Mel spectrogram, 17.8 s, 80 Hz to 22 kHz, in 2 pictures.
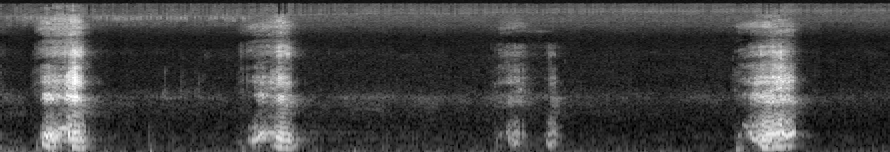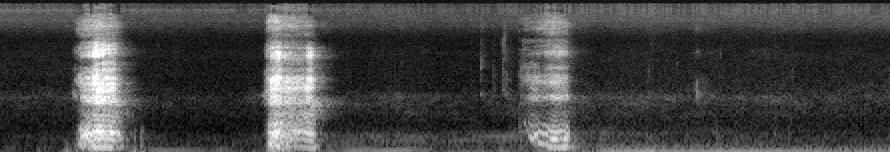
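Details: Animal coughing much more frequently than before: seven separate harsh, explosive coughs spaced a few seconds apart over about 15 seconds; frequent coughing.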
